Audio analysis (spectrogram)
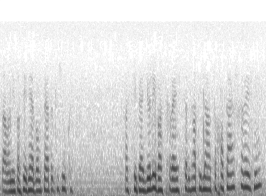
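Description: A woman's voice: on the low side, fairly even intonation, fast talker, natural voice. An actress playing a bold, bossy village woman with blustering, earthy speech in a radio play. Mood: disappointed. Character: bold, brash village woman searching for her missing John. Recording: noisy, phone-like old radio recording.

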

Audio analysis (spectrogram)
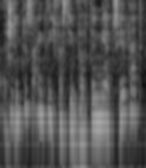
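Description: An excitable, garrulous Russian émigré husband, acted by a man for an audiobook. His mellow, soft-edged voice swings widely in pitch. He philosophizes eagerly and sometimes stalls as he hunts for a word. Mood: musing, talkative. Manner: garrulous, halting when searching for words.

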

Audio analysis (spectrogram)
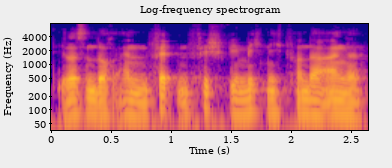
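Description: A defiant jailed bomber and war veteran in a radio thriller. The voice is deep. The delivery is sardonic and scornful, full of bitter contempt for the enemy. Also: male voice, level tone, fast, warm tone, dull audio. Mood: mocking, defiant. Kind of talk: 1970s German radio crime drama acting.

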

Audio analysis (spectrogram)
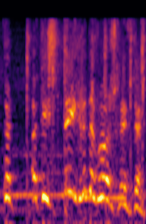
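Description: An actor playing a pompous, power-mad ruler obsessed with efficiency, declaiming in a radio play. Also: male voice, extremely high pitch, sing-song, fairly quick. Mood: alarmed, outraged. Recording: noisy old radio drama recording.

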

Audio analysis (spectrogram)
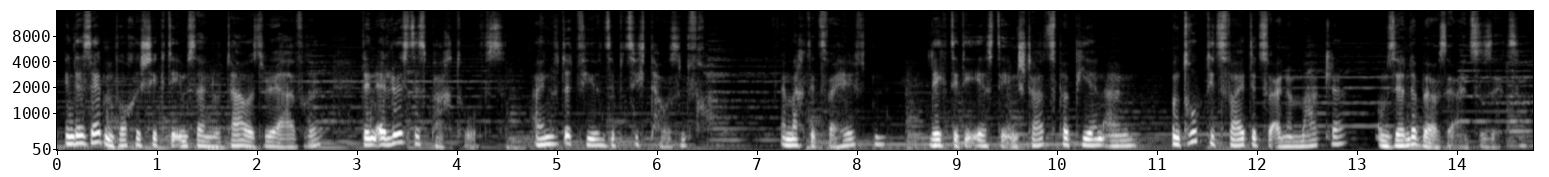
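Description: A woman's voice: sits low, expressive, normal speed. A woman narrating a literary radio play as a scripted storyteller, with faint music underneath.

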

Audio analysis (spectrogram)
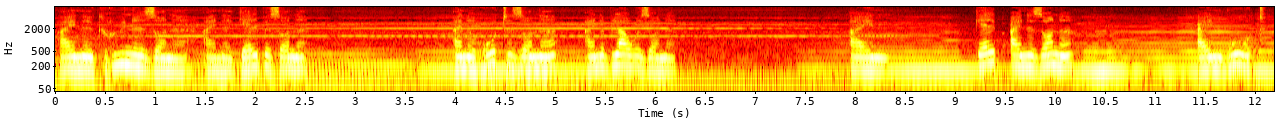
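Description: A woman reciting poetry deliberately, phrase by phrase, for a radio drama. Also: fairly low pitch, fairly even intonation. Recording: loud music behind the voice. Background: loud music.

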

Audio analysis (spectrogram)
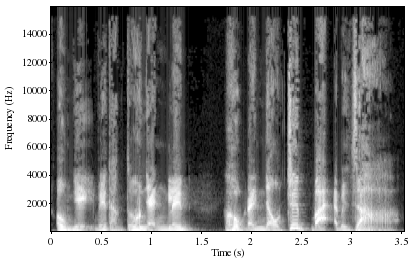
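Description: A man's voice: lowish voice, huge pitch swings, moderate pace, pushed and bright, slightly rough, no room sound, clean studio sound, exaggerated voice. A man voicing a timid, grumbling old village man who fusses and whines. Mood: fussing. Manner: whining, fussing.

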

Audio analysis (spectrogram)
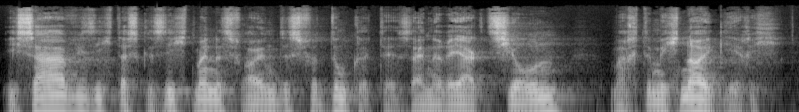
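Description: Low, solemn male storyteller. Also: lively intonation. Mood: reflective. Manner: solemn, measured, dramatic. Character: solemn, proud ancient Egyptian man recounting his own tragic story. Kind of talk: literary first-person narration in a radio play.

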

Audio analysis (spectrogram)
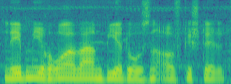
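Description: An actor playing a sober expedition member who narrates his journey for a radio drama in a measured, descriptive way. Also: medium pitch, steady tone, fairly bright tone, a little hiss or hum, close to an everyday voice. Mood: sober, sombre. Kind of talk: scripted first-person radio drama narration.

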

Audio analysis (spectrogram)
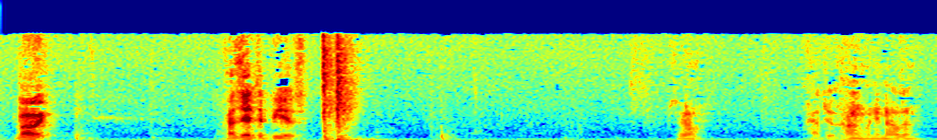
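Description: An actor playing a businesslike police inspector in a radio play, speaking with authority. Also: male voice, low-pitched, animated, slow. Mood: measured. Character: male police inspector, businesslike, orderly, in command. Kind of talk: radio drama acting. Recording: faintly noisy radio play recording.

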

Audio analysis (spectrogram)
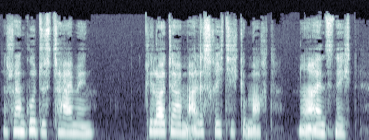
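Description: An actress playing a cool, self-possessed woman in a German radio crime drama, speaking deliberately and matter-of-factly, sometimes almost whispering. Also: mid-range voice, flat delivery, vocal fry, far from the mic. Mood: assertive, proud.

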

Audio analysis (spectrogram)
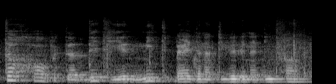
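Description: An actor playing a tender, wry and contrite romantic suitor in a Dutch radio play. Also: male voice, medium pitch, normal speed, darkish tone, close to an everyday voice. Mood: wry, playful. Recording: roomy, noisy old radio recording.

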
